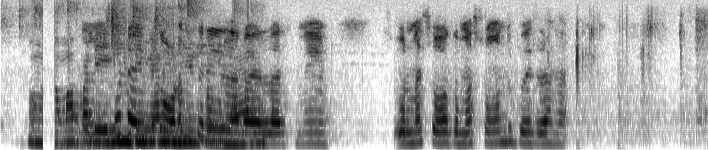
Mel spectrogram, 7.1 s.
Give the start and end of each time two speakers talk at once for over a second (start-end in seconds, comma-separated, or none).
0.9-2.4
